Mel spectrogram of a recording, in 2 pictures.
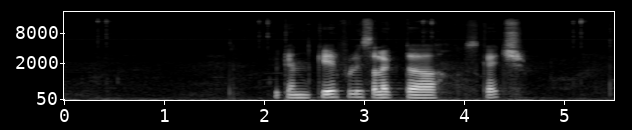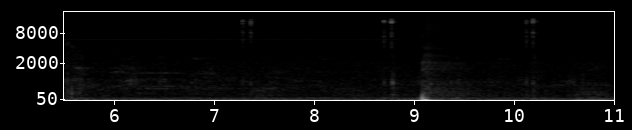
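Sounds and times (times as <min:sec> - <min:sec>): computer mouse clicks: 0:00.3 - 0:00.6, 0:01.9 - 0:02.2, 0:05.0 - 0:05.6, 0:07.2 - 0:07.5, 0:08.6 - 0:08.9, 0:10.1 - 0:10.3.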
